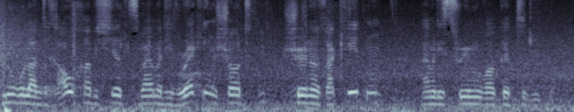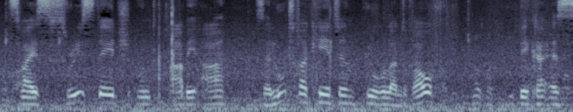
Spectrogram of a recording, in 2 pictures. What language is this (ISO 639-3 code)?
deu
